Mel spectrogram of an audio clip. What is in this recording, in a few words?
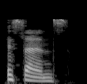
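"ascends", British English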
